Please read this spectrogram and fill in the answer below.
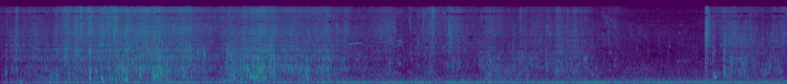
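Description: Asian elephant wading and lying down in a muddy wallow, wet mud sloshing and splashing around its body, loudest in the first few seconds.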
